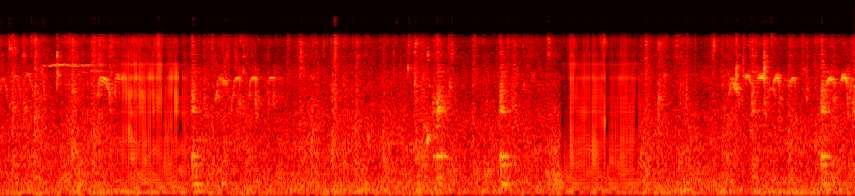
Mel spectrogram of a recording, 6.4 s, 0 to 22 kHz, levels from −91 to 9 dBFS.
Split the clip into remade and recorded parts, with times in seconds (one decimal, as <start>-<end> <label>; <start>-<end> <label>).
0.0-0.9 recorded; 0.9-1.4 remade; 1.4-4.2 recorded; 4.2-4.8 remade; 4.8-6.4 recorded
